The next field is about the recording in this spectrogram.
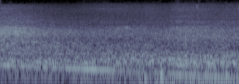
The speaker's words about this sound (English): But, excuse me, fast car.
